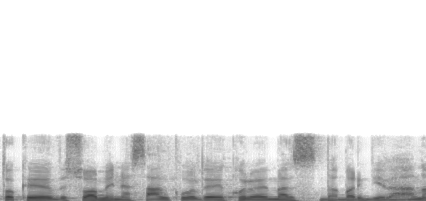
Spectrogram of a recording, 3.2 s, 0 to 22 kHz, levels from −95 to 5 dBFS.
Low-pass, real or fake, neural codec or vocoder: 7.2 kHz; fake; codec, 16 kHz, 1 kbps, X-Codec, HuBERT features, trained on general audio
